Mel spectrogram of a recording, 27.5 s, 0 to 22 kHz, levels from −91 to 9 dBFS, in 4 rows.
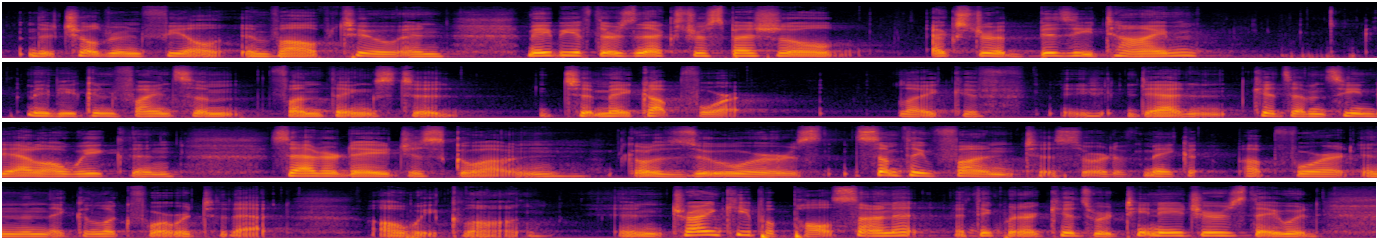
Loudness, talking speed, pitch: -20 LUFS, 190 wpm, 160 Hz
